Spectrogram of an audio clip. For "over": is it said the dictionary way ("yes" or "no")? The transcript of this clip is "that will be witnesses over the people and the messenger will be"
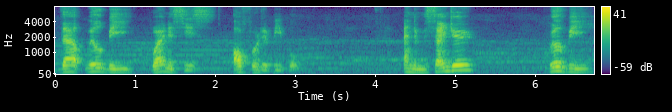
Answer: no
